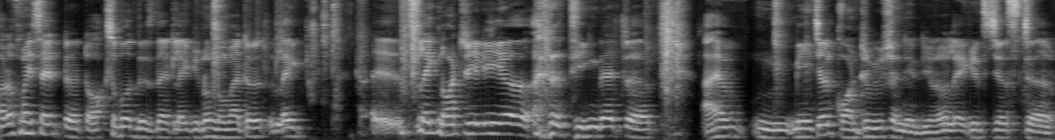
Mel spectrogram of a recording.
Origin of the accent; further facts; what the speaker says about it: Kolkata, West Bengal, India; now in Mumbai, India; I'm from Kolkata. I moved to Mumbai a few years back.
